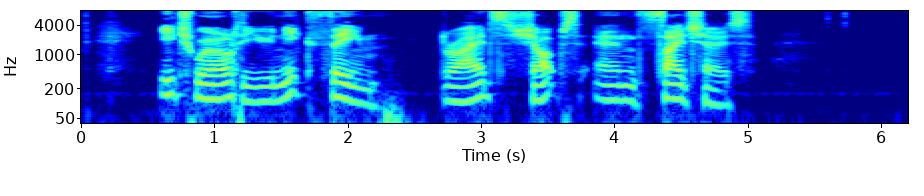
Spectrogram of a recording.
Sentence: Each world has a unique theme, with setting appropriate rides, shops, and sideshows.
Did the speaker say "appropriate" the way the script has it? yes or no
no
